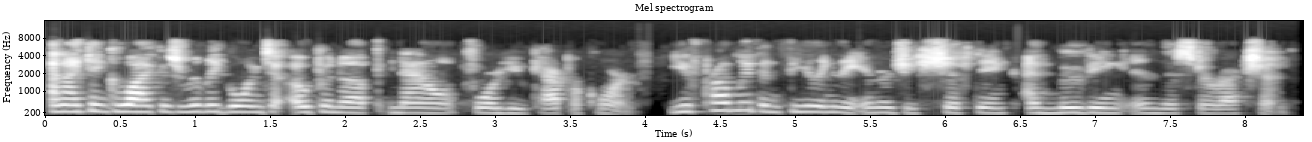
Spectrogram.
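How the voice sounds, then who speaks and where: A woman's voice: medium pitch, darkish tone, highs cut off. A woman reading a horoscope forecast, chatty and encouraging with a wry edge. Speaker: astrology reader.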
